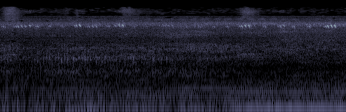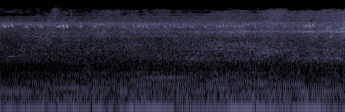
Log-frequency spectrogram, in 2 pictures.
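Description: A motor vehicle's engine running with a steady low hum, getting louder about two seconds in and holding there.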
